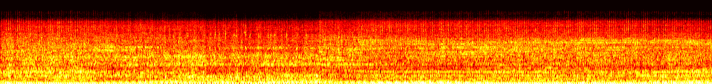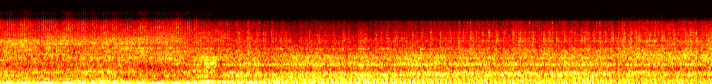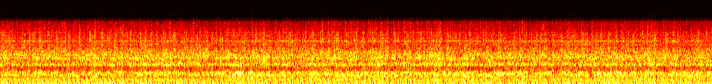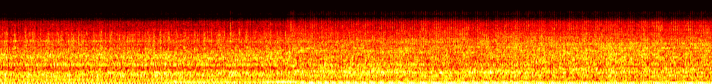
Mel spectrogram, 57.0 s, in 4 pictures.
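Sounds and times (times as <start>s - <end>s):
sawmill engine running: 0.0s - 56.9s.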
